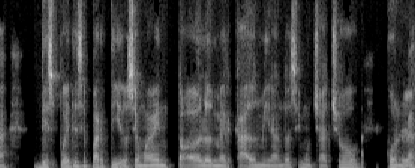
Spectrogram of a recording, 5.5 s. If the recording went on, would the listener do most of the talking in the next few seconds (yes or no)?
yes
